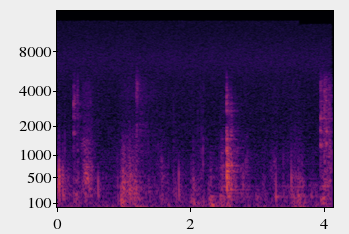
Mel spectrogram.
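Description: A wooden wardrobe door swings open.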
